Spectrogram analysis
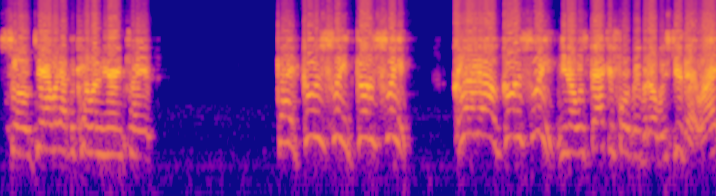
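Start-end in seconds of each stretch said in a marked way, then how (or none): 2.8-5.6 stern, high-pitched yelling. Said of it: "parents would yell at us".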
